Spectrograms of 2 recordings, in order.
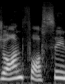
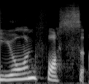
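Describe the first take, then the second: First: The first name begins with a j sound. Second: The first name begins with a y sound. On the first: The speaker calls it wrong. "इसको जॉन फॉस्से नहीं पढ़ते हैं" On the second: The speaker calls it right. "यह है योन फॉस्स"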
